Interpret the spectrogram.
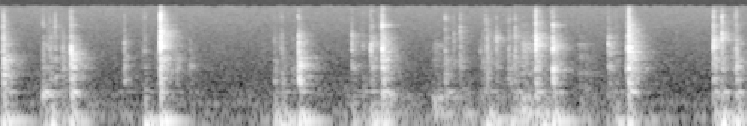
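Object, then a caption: Plastic keyboard with round plastic keycaps. Fingertips type on a mint-green plastic typewriter-style keyboard with round white plastic keycaps and a hollow body. Each keystroke gives a quick bright clack over a deep, hollow thump. The presses come in uneven bursts, and each one dies away almost at once.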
